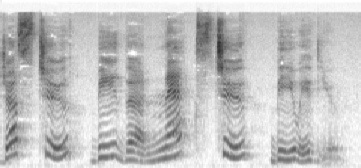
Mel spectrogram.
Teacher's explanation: tanto do just pro to quanto do next pro to, a gente junta esses três em um T só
